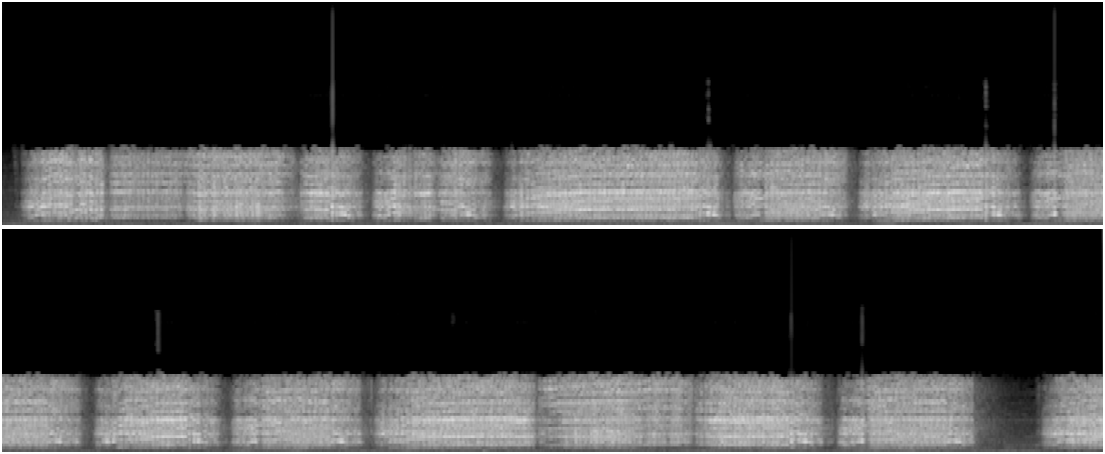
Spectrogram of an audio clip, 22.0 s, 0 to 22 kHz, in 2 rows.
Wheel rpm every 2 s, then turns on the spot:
130, 200, 120, 180, 140, 140, 120, 140, 210, 180, 100.
none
